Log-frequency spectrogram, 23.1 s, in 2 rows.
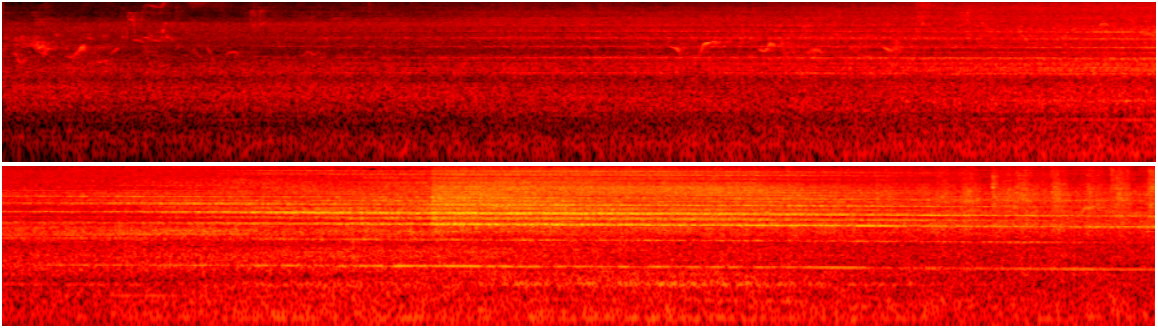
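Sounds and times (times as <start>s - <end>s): low rumble of wheels on rail: 0.0s - 23.0s
locomotive whine: 5.2s - 23.0s.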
